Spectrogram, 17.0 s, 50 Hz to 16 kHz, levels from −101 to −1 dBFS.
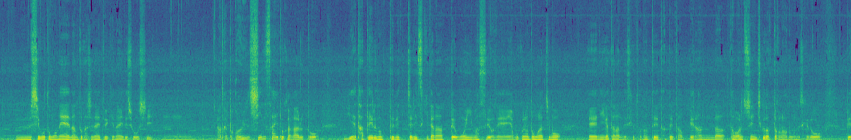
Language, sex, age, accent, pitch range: Japanese, male, 20-39, native, 110-140 Hz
